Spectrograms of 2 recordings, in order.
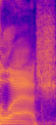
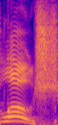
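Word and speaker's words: Loesch: still to this day still can't pronounce Dana lash it's not low SH and she's not the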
